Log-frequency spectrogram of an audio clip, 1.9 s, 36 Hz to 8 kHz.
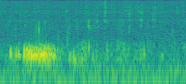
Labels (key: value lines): label: biophony, growl
recorder: SoundTrap 600 or HydroMoth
